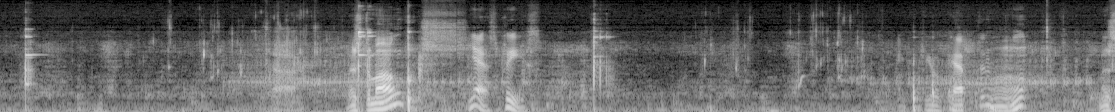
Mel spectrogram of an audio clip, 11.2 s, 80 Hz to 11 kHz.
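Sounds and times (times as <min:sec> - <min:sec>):
sharp glassy clink: 0:00.2 - 0:00.4, 0:03.6 - 0:03.9, 0:05.9 - 0:06.2
wine trickling into a glass: 0:01.6 - 0:03.6
speech: 0:03.5 - 0:05.5, 0:09.5 - 0:10.4, 0:11.0 - 0:11.1.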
